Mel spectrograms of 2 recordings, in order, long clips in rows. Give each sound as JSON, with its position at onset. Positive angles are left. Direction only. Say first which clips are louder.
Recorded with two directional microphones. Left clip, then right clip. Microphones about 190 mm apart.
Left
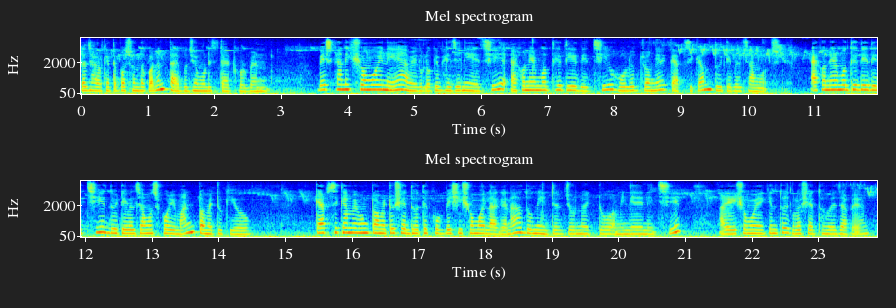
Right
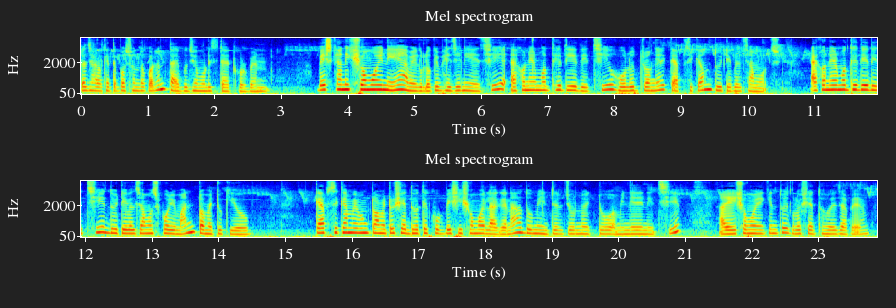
{"t": 0.0, "sound": "a woman's voice", "louder": "right 8 dB", "side_deg": -30}
{"t": 3.5, "sound": "a woman's voice", "louder": "right 12 dB", "side_deg": -50}
{"t": 15.4, "sound": "a woman's voice", "louder": "right 9 dB", "side_deg": -40}
{"t": 21.5, "sound": "a woman's voice", "louder": "right 12 dB", "side_deg": -50}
